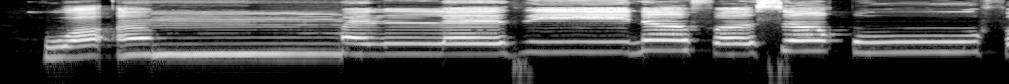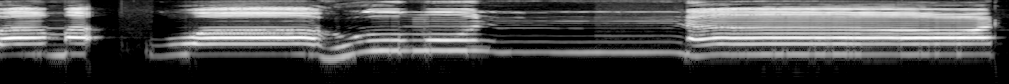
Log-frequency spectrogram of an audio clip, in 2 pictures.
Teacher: النار میں نون مشدد پہ غنہ ہوگا، ناک میں آواز لے کے جائیں گے، اور آخر میں جو را ہے اس کو پر ادا کرنا ہے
